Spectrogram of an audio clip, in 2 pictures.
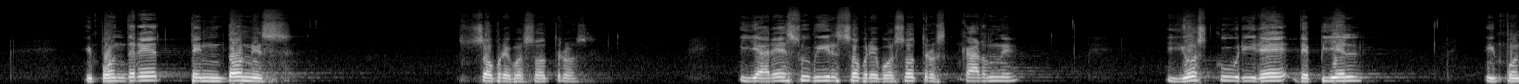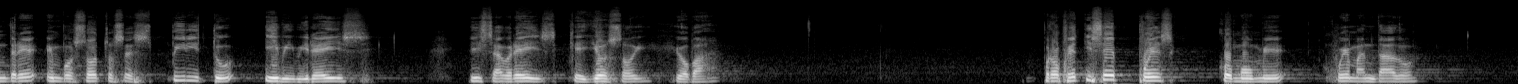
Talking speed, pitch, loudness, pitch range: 70 wpm, 150 Hz, -14 LUFS, 140-165 Hz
